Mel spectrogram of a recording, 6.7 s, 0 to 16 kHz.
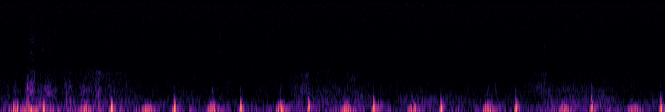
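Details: Person reporting a suffocating feeling and unable to breathe deeply: regular heartbeat at about 88 per minute with a faint, rough, humming breath sound beneath, consistent with wheezing.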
